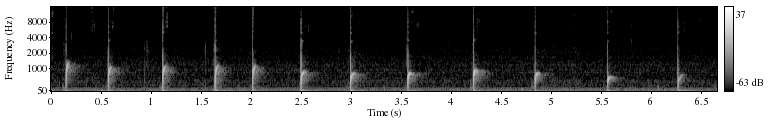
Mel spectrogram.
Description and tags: Me making popping noises with my lips.
Recorded with AT 2020 condenser mic in adobe audition.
